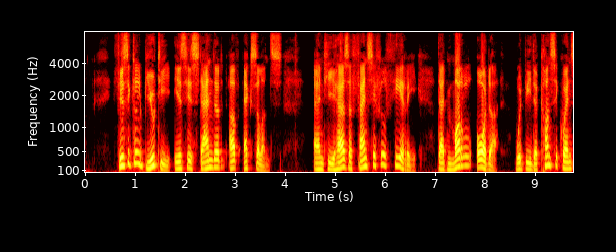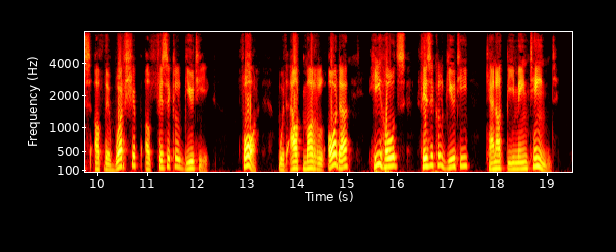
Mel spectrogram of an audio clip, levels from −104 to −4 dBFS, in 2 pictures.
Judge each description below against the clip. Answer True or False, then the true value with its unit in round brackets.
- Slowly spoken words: True (115 wpm)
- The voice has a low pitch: False (145 Hz)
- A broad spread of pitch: True (6.3 semitones)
